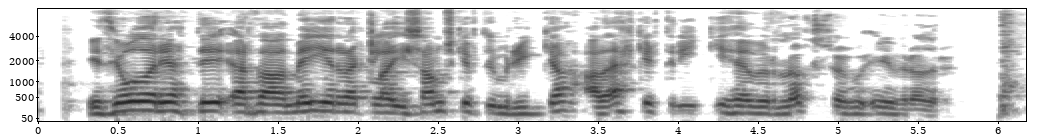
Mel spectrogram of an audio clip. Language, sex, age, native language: Icelandic, male, 18-19, Icelandic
